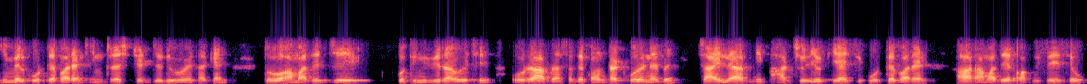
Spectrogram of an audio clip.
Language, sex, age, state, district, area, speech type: Bengali, male, 18-30, West Bengal, Purba Medinipur, rural, conversation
